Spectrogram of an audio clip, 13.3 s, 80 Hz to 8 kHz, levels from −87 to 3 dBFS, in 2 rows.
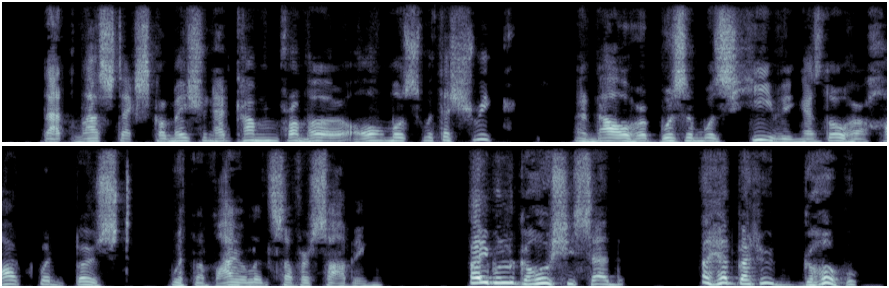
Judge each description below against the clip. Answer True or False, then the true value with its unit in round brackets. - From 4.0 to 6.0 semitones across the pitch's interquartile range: True (4.4 semitones)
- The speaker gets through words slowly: False (170 wpm)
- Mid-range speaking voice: True (175 Hz)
